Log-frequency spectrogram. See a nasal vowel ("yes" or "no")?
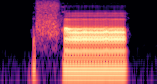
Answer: yes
